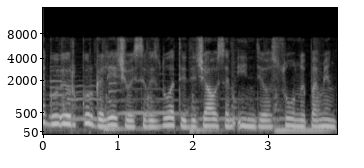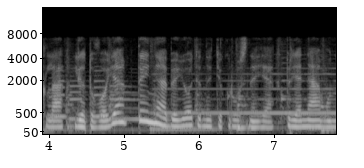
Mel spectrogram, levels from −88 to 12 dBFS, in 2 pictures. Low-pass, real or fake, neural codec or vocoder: 7.2 kHz; real; none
